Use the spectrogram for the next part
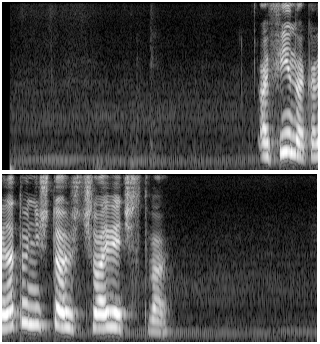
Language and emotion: Russian, neutral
